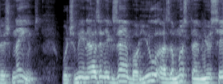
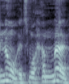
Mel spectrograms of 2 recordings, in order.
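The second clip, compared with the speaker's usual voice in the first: plain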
